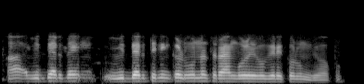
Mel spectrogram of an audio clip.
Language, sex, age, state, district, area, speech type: Marathi, male, 18-30, Maharashtra, Jalna, rural, conversation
